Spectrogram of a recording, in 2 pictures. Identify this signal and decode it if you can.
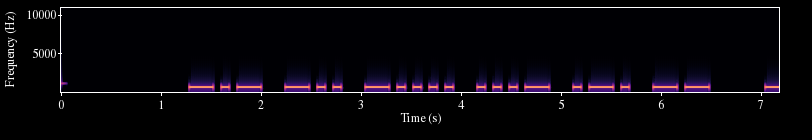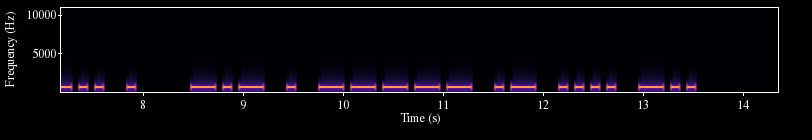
Morse code, heard as a keyed tone, about 15 wpm, 700 Hz. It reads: KD6VRM DE KE0AHD
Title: USA Callsign DE Callsign 15wpm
